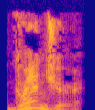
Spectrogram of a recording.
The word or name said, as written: grandeur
